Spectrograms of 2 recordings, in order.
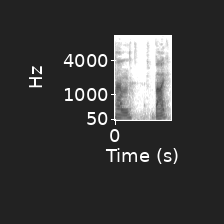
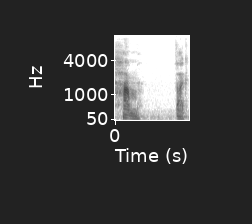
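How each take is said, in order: First: The first syllable ends with n and d. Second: The first syllable ends with an m sound. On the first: "instead of saying handbag" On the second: "we often say ham bag"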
